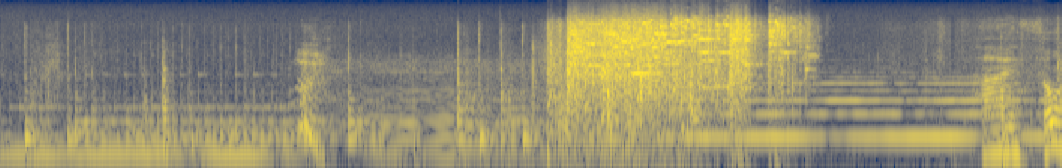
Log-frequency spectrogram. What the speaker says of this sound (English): Forcing the frosted glass door was a ridiculously simple matter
